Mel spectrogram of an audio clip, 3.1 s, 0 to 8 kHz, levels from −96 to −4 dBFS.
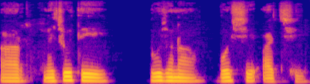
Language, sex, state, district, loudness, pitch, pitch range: Bengali, male, West Bengal, Jalpaiguri, -19 LUFS, 120 Hz, 115-125 Hz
